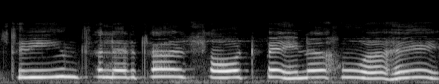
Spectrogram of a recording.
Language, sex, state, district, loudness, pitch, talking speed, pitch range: Hindi, male, Bihar, Patna, -12 LUFS, 330 Hz, 95 wpm, 310-340 Hz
